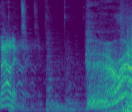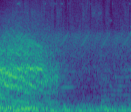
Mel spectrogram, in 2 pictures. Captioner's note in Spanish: Grita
